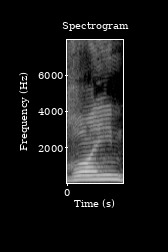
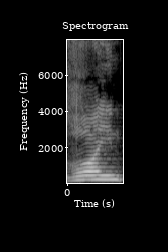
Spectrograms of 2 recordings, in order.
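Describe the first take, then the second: Both takes have the same delivery.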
